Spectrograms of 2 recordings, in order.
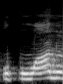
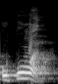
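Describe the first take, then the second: First: The final vowel is a long aa. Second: The final vowel is a short a. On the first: The speaker calls it wrong. "उपवान नहीं होगा" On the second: The speaker calls it right. "उपवान क्या होगा उपवन"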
